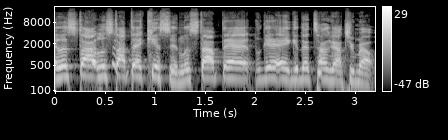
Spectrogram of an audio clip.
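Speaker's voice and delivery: high, loud hammed-up scolding; squeaky mock-stern order to stop kissing. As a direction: break up the kiss like a fussy chaperone. Breaking up the kissing couple.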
